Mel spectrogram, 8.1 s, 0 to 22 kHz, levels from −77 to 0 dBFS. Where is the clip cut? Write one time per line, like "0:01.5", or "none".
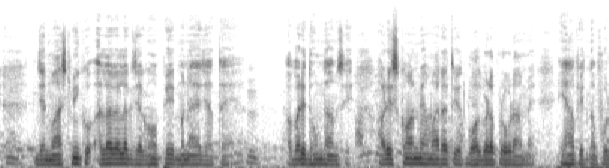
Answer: none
